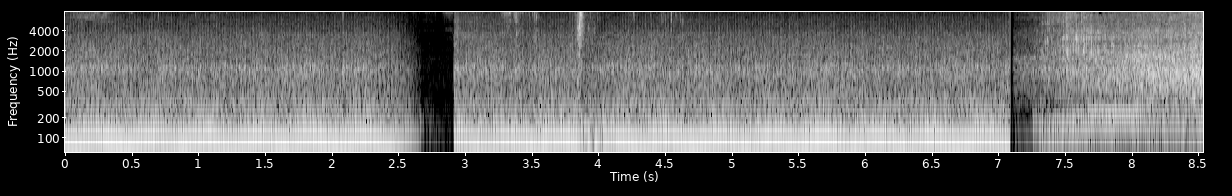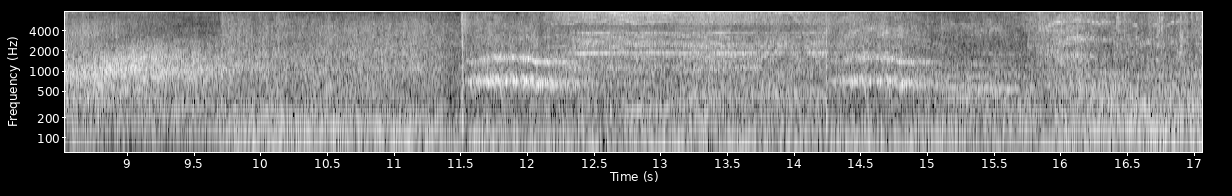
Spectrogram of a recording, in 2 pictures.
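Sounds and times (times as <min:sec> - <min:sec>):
car engine humming: 0:00.0 - 0:15.6
rushing engine sound: 0:00.0 - 0:17.0.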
